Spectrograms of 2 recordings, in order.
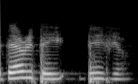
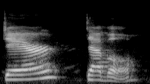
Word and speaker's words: daredevil: We would say just 3 syllables. Dare, devil.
